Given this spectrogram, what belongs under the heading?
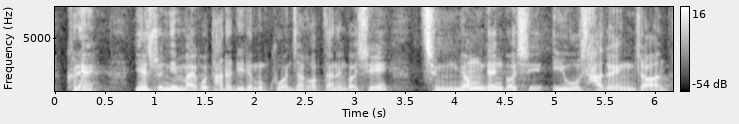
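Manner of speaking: ordinary delivery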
